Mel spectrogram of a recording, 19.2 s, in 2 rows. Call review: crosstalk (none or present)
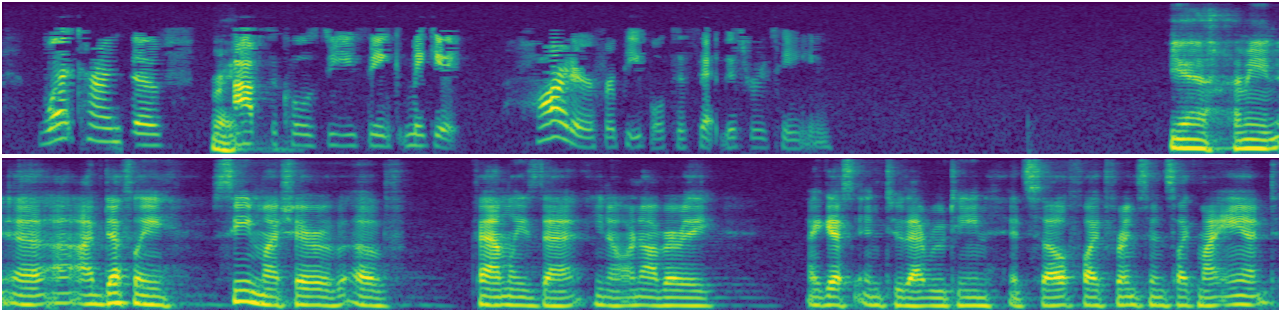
none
